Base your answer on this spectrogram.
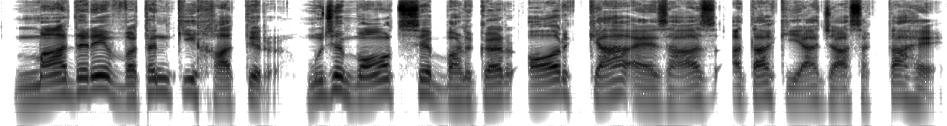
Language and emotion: Urdu, neutral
